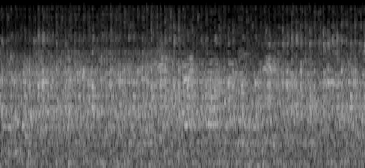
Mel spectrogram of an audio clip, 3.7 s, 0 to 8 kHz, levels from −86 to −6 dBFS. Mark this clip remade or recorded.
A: recorded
